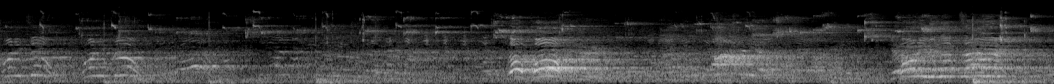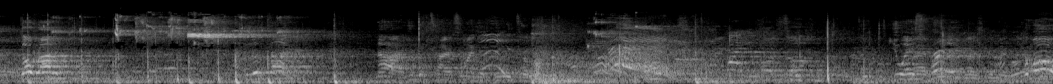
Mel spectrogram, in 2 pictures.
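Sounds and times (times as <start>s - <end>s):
sneakers squeaking: 0.0s - 14.2s, 15.7s - 17.9s.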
